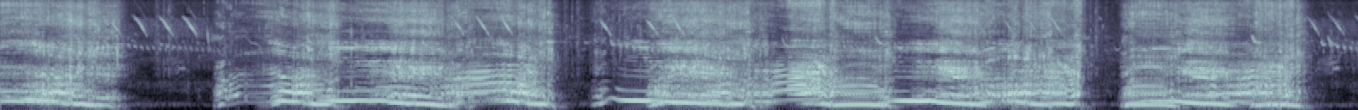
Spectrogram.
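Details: At MalaMala Game Reserve, Africa, wild lions of the Kambula pride and Ndhzenga males roar near mating pairs and cubs. Several overlapping deep roars and grunts form an almost continuous chorus in long bouts, with faint bird chirps above.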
